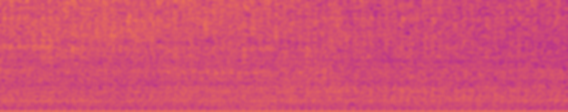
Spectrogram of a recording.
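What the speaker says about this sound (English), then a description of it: "I'm curious as to what the generator will do when he arcs it." A portable generator runs at a work site, ready to power a welder, giving a loud steady droning hum with a constant low-pitched engine tone throughout.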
